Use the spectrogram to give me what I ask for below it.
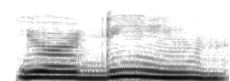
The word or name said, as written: yordim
